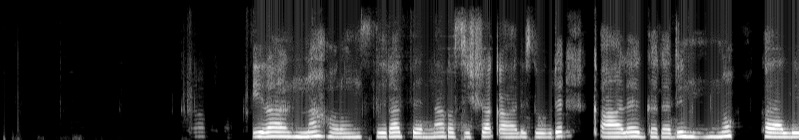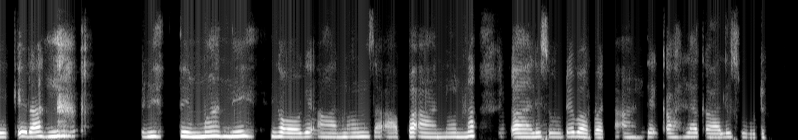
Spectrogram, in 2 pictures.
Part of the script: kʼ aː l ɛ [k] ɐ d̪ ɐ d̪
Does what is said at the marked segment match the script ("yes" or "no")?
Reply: no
